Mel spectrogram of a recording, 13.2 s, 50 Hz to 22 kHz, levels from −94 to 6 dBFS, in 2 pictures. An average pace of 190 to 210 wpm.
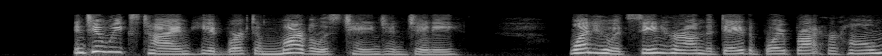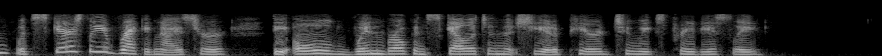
Yes: average, 195 wpm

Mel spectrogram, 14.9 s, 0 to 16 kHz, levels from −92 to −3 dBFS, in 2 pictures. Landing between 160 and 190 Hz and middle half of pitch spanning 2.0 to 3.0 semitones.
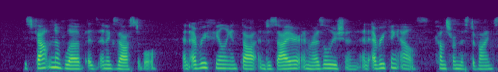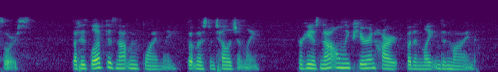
Yes: medium, 185 Hz; average, 2.7 semitones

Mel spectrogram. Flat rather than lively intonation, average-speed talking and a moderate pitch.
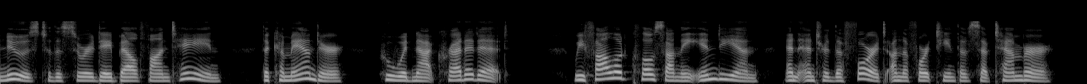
No: average, 3.8 semitones; average, 160 wpm; medium, 180 Hz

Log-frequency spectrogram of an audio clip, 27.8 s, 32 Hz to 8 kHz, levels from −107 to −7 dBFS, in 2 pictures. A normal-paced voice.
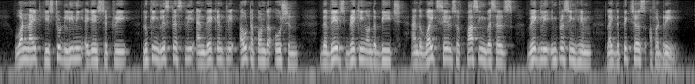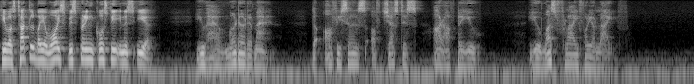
Yes: average, 145 wpm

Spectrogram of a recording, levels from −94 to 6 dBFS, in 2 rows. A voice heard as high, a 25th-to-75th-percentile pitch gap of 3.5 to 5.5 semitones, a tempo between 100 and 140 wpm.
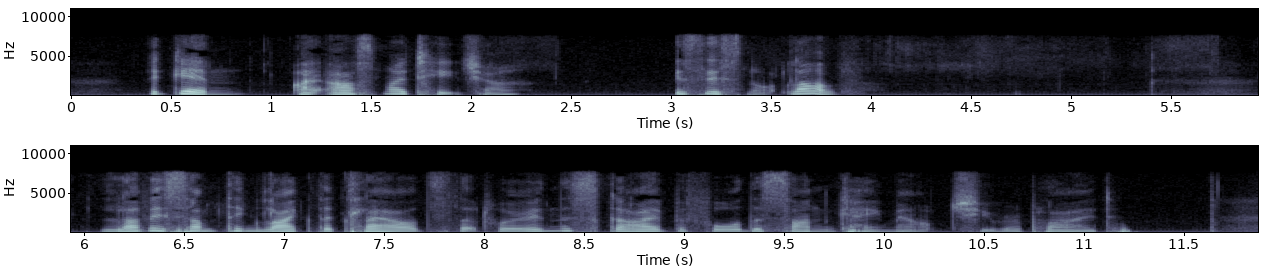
Yes: high, 200 Hz; average, 4.2 semitones; slow, 135 wpm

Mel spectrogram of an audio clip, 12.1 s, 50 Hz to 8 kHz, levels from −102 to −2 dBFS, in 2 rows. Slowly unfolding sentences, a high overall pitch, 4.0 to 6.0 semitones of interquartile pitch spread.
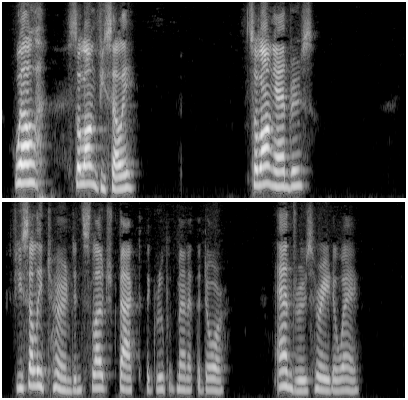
Yes: slow, 115 wpm; high, 200 Hz; average, 5.1 semitones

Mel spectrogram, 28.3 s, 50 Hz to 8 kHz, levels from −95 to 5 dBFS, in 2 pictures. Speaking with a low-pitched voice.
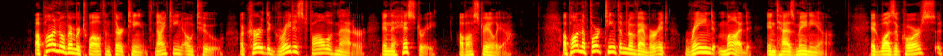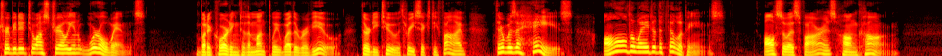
Yes: low, 130 Hz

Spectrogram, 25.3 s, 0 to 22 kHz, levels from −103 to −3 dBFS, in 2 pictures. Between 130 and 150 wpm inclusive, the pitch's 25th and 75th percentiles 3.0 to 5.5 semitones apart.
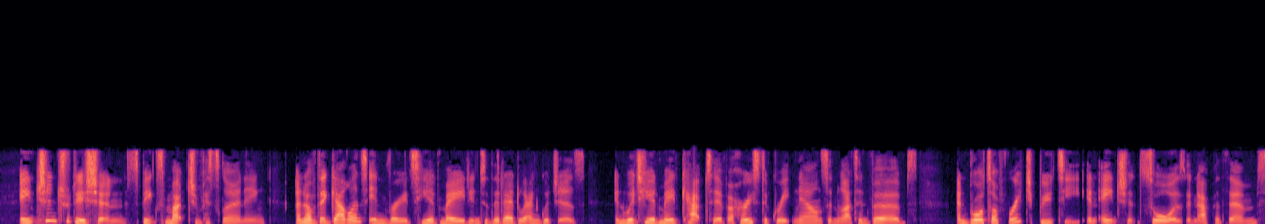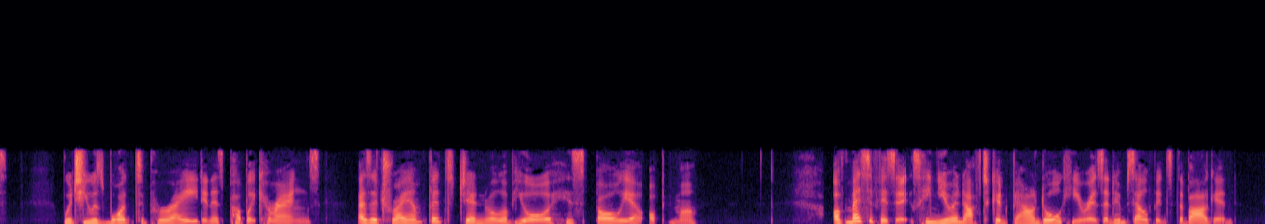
No: average, 180 wpm; average, 3.5 semitones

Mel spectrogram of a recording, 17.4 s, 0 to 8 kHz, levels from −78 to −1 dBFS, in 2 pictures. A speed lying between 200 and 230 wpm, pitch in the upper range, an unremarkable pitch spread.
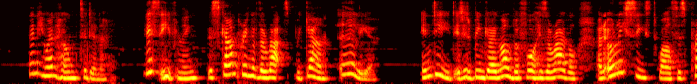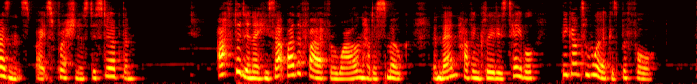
No: fast, 205 wpm; high, 235 Hz; wide, 5.7 semitones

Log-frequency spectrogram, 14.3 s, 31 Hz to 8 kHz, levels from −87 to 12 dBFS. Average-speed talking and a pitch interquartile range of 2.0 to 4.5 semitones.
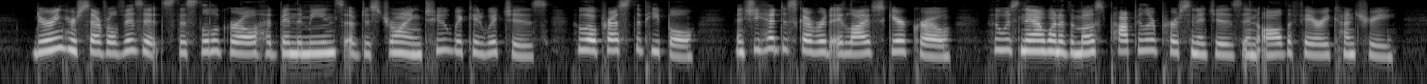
Yes: average, 170 wpm; average, 3.1 semitones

